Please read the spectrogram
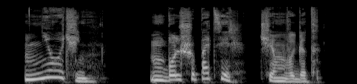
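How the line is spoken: Skeptical snort. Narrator (Russian): скептически фыркнула она

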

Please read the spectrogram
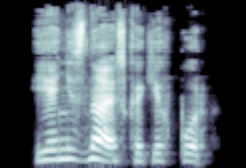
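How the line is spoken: Calm. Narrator (Russian): ответил он спокойно

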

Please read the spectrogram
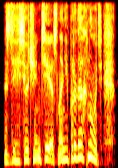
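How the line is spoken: Moaning. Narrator (Russian): простонала

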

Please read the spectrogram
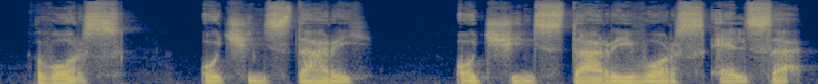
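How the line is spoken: Growled in secret language. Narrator (Russian): прорычал он на тайном языке

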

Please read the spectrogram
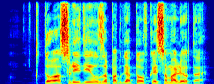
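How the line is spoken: Shouted. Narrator (Russian): прокричал Смирнов

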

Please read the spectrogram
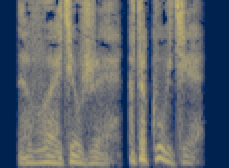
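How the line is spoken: Whispered. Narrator (Russian): прошептал

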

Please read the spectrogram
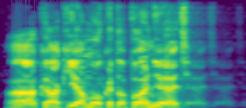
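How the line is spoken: Irritated growl, old dragon. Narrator (Russian): еще сильнее раздражаясь прорычал старый дракон

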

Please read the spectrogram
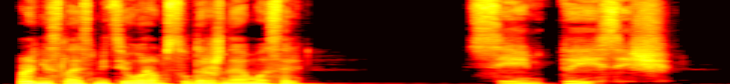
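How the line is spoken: Awed whisper. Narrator (Russian): прошептала восхищенная богиня

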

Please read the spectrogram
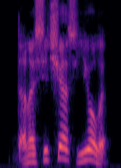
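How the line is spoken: Exclaimed. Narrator (Russian): воскликнул Тхар

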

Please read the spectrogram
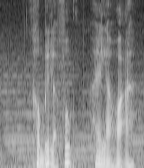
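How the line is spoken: Muttering. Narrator (Vietnamese): Diệp Thiếu Dương lẩm bẩm

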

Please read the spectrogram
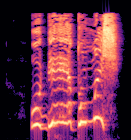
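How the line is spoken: Cook yelling. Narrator (Russian): орала повариха

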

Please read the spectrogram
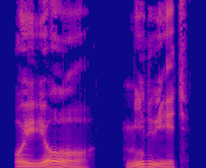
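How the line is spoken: Barely audible exclamation. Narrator (Russian): Чуть слышно, почти про себя воскликнул Платон

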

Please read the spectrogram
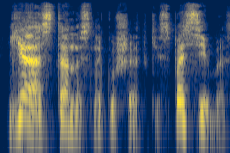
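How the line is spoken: Dry. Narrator (Russian): сказала она сухо

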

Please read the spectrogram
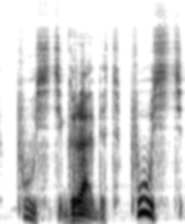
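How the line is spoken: Moaning. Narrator (Russian): застонала она

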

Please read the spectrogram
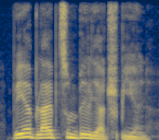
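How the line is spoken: Calling out. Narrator (German): rief Obner

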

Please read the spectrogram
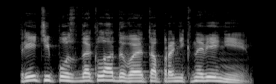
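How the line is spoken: Sudden shout. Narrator (Russian): внезапно закричал Вордман

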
